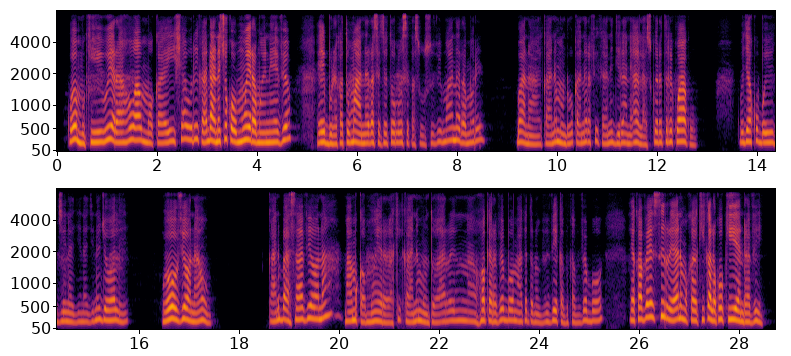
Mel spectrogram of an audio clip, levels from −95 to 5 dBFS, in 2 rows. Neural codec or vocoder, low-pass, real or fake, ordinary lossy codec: none; 7.2 kHz; real; none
